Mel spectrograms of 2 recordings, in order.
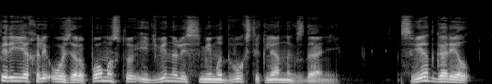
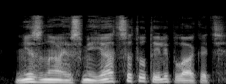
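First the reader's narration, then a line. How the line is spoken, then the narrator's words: Sighing. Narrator (Russian): вздохнул Джек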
